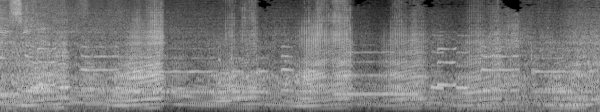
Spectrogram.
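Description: Car engines revving, the pitch rising and falling again and again.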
